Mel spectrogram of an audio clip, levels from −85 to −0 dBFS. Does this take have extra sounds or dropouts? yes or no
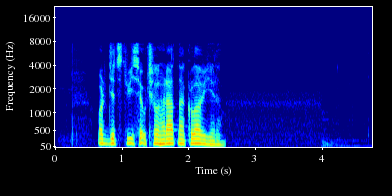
no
